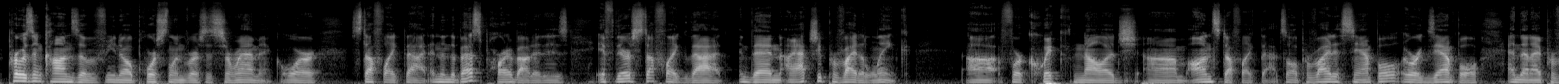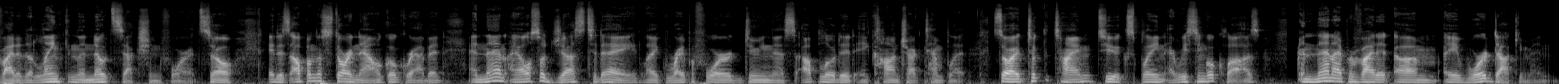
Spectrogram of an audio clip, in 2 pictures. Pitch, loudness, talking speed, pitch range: 105 Hz, -24 LUFS, 200 wpm, 95-120 Hz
